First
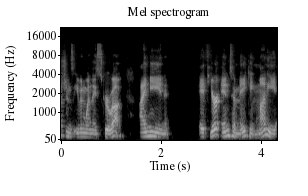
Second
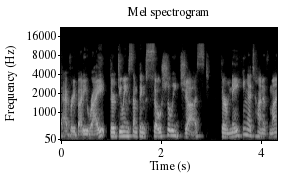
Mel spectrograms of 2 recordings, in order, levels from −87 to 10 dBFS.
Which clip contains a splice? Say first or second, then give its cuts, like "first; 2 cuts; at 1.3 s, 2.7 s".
second; 1 cut; at 0.9 s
